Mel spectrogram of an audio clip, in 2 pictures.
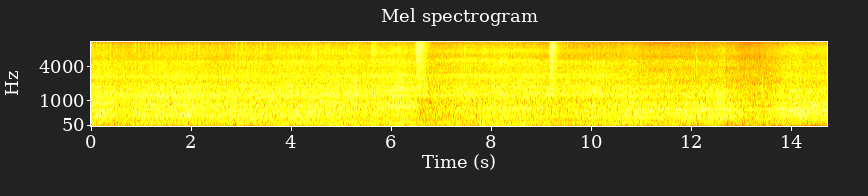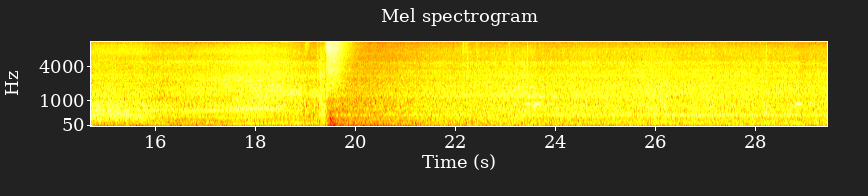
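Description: Diesel tow truck engines running, with a few short air-brake hisses.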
